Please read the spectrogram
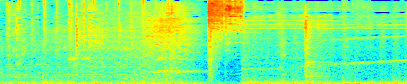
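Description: Tense action film score with a pulsing beat over a low drone. It swells to a loud crash about three seconds in, and a slowly rising tone follows.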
